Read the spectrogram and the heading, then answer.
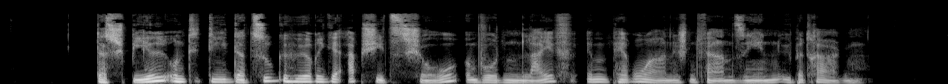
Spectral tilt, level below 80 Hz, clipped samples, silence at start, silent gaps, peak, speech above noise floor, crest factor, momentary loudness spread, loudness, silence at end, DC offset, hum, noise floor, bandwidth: -4.5 dB/octave; -38 dBFS; under 0.1%; 0.95 s; none; 0 dBFS; 58 dB; 18 dB; 11 LU; -17 LUFS; 0.85 s; under 0.1%; none; -75 dBFS; 11.5 kHz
